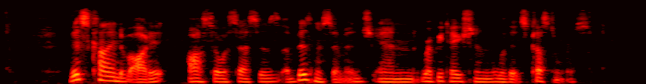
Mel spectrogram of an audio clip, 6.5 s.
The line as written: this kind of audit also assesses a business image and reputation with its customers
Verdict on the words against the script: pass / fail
pass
